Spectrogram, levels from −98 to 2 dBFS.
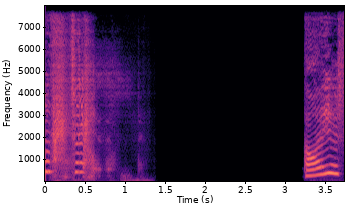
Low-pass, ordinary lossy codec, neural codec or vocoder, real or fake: none; none; codec, 16 kHz, 0.5 kbps, FreqCodec, larger model; fake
